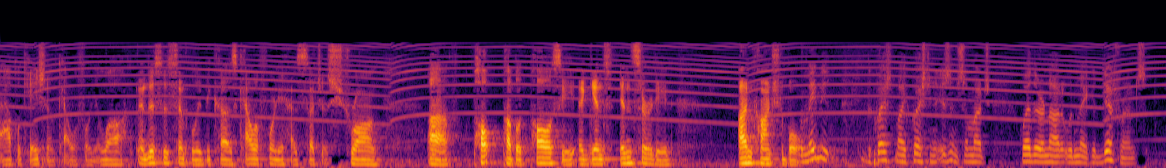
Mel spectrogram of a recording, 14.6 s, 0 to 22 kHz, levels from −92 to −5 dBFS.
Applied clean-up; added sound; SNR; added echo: none; Siren; 18 dB; none.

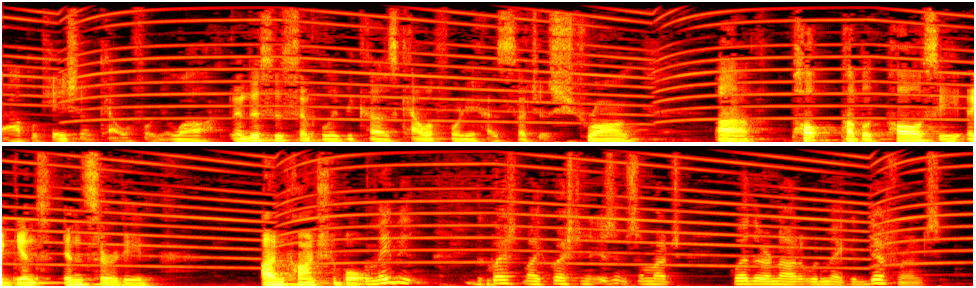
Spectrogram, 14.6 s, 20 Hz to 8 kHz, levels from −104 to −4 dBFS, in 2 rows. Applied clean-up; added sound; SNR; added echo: classical method log-MMSE.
